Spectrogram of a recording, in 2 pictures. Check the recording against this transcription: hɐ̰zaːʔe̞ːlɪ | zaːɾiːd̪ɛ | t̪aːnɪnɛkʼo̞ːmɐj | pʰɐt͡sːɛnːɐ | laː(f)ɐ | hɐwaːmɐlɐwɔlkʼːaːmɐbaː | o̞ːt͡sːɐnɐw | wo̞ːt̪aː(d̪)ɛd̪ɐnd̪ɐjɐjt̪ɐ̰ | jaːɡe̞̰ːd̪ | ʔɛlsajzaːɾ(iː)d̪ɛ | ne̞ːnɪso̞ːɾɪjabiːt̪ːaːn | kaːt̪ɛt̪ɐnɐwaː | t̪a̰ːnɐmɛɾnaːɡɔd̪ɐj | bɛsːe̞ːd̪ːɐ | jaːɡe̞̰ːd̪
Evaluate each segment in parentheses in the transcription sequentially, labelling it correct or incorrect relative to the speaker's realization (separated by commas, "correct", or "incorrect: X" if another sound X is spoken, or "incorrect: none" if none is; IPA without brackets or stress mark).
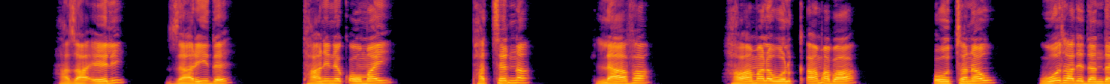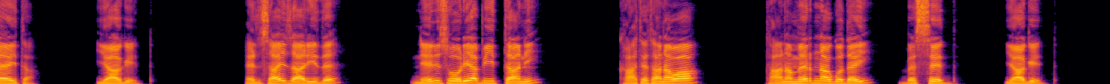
correct, correct, correct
